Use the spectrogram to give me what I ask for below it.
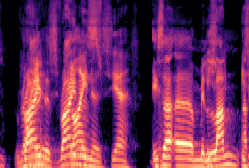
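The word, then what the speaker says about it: Reijnders: Is that how you pronounce his name? Reinders. Reiners, yeah.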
